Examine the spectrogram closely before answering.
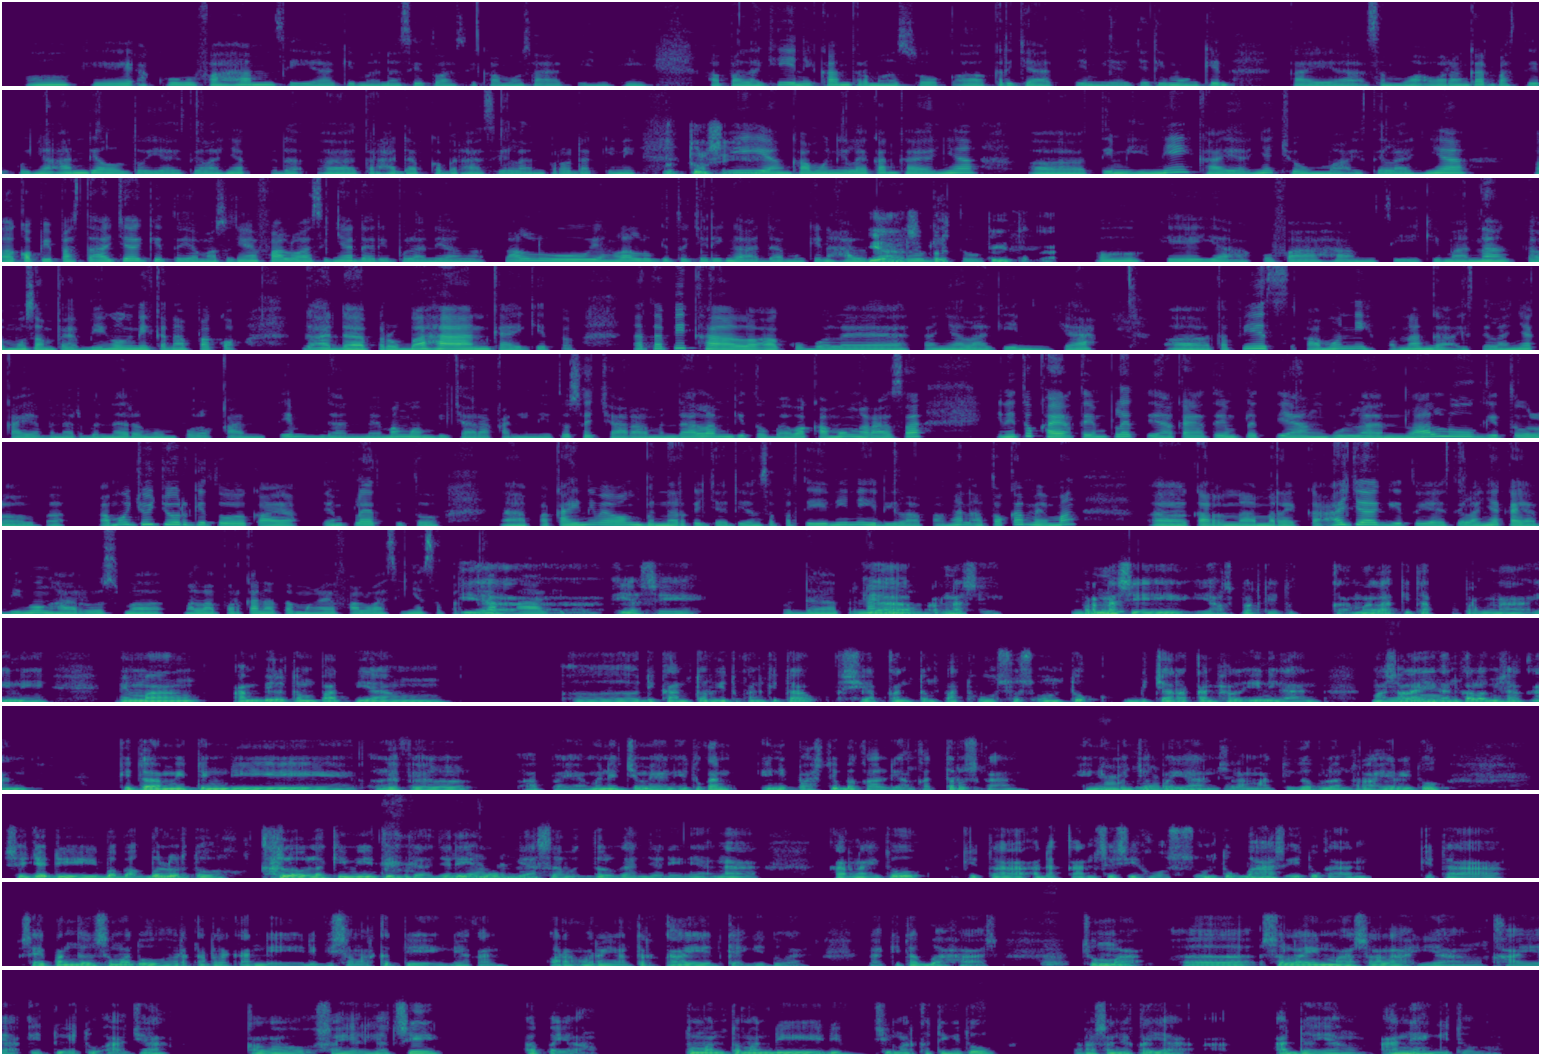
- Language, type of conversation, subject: Indonesian, advice, Bagaimana sebaiknya saya menyikapi perasaan gagal setelah peluncuran produk yang hanya mendapat sedikit respons?
- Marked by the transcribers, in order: in English: "copy-paste"; in English: "meeting"; in English: "meeting"; chuckle; tapping; other background noise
